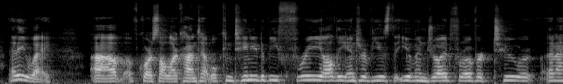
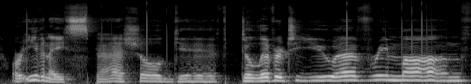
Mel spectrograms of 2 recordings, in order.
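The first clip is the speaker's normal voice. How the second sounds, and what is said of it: Spooky put-on voice. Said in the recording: “It's actually not that spooky. I don't know why I was doing that voice.”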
